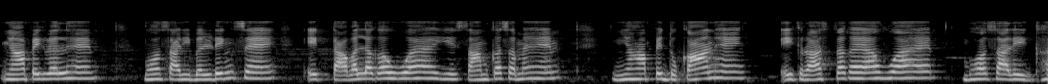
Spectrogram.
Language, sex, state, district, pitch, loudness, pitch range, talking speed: Hindi, female, Uttar Pradesh, Jalaun, 260 Hz, -21 LUFS, 235-285 Hz, 175 wpm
